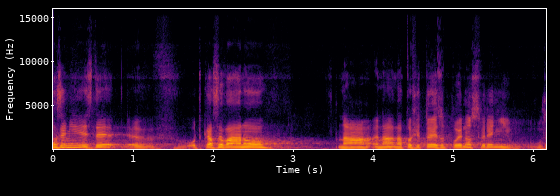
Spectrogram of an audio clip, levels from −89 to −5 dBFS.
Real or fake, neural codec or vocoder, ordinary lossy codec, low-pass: real; none; Opus, 24 kbps; 14.4 kHz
